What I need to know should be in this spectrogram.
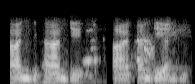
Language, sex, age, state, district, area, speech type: Punjabi, male, 18-30, Punjab, Muktsar, urban, conversation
